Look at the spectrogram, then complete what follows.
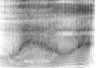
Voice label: Cartoon Human Male Alien Talk; AdobeCC

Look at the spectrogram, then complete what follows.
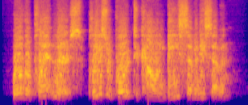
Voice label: Human Young Male Voice Plant Security Dispatch; Will The Plant Nurse Please Report To; Emergency

